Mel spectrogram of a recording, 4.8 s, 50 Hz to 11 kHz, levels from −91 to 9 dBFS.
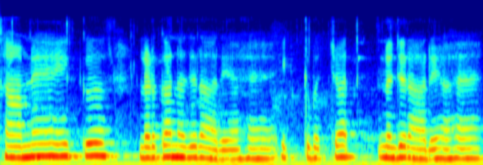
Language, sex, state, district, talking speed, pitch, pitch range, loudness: Punjabi, female, Punjab, Fazilka, 160 wpm, 215 Hz, 195-225 Hz, -12 LUFS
